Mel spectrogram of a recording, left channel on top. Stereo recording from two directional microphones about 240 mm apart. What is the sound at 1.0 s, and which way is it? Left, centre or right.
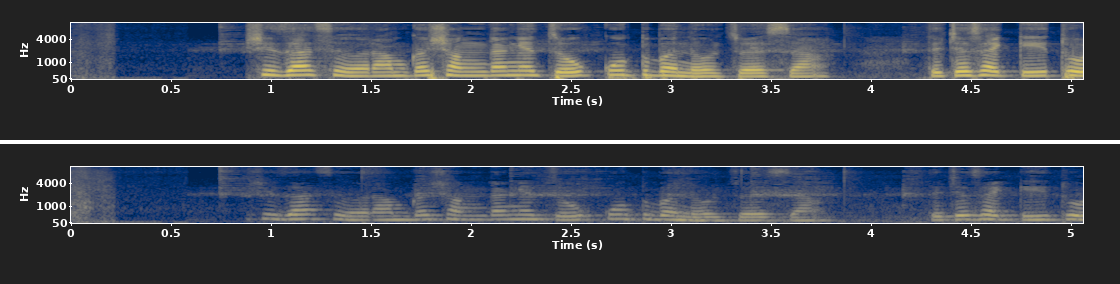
Speech, left.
